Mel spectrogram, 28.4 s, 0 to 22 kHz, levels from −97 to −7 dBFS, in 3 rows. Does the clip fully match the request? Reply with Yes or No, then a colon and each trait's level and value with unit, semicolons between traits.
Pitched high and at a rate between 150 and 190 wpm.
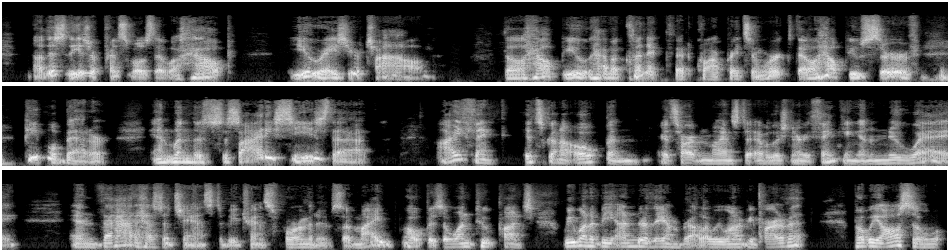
No: medium, 150 Hz; average, 180 wpm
